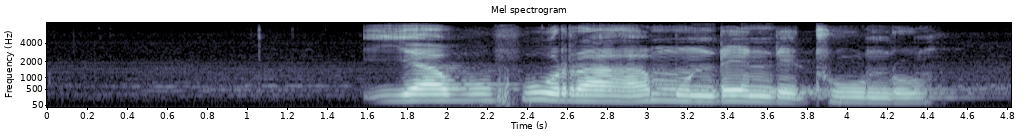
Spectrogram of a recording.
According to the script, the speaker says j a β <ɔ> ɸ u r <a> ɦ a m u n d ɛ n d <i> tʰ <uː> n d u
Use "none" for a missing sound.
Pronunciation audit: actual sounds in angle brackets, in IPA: u, a, ɛ, uː

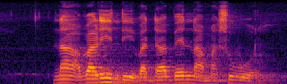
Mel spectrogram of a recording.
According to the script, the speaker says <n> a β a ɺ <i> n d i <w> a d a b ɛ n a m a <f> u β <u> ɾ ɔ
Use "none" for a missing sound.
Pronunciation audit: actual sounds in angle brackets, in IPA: n, i, β, ʃ, uː

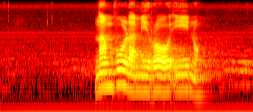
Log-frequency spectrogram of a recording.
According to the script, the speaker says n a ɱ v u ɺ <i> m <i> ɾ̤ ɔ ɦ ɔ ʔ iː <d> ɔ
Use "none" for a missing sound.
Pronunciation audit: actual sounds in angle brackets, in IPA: a, i, n

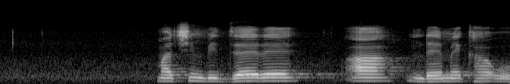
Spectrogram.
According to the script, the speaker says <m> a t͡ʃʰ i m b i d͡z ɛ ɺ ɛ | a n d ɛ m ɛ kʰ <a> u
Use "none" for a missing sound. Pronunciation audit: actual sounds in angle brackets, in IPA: m, a

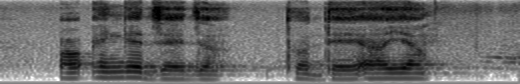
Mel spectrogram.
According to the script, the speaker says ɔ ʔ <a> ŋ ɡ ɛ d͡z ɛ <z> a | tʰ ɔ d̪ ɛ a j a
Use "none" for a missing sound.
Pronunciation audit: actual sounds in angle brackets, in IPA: ɛ, d͡z

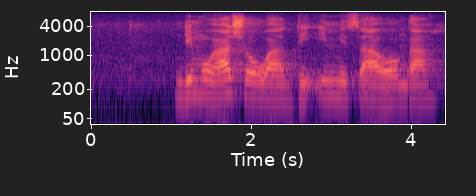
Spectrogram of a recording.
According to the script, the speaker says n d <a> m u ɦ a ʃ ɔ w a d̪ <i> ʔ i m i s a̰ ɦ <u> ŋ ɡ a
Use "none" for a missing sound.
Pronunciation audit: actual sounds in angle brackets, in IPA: i, i, ɔ

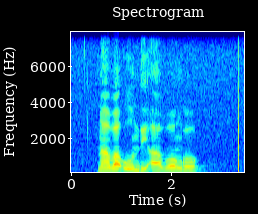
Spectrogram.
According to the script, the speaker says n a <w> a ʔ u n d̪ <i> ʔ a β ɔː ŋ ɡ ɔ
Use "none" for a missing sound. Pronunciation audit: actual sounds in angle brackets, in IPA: β, i

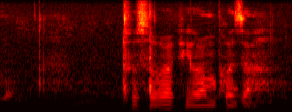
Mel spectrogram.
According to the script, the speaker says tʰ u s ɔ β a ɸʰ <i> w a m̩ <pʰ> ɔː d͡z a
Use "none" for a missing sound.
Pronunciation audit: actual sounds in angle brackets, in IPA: i, pʰ

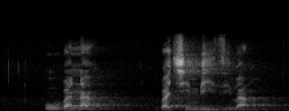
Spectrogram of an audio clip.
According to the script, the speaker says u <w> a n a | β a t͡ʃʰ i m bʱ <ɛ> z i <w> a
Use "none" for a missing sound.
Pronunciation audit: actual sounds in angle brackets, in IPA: β, i, β

